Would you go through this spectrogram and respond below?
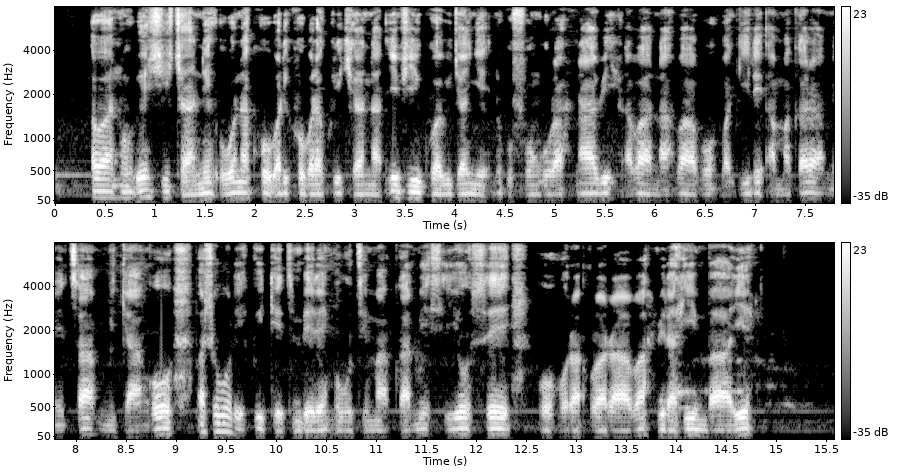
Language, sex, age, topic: Rundi, male, 25-35, education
